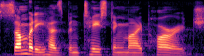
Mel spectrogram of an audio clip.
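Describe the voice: A put-on character voice at a low-to-middle pitch.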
